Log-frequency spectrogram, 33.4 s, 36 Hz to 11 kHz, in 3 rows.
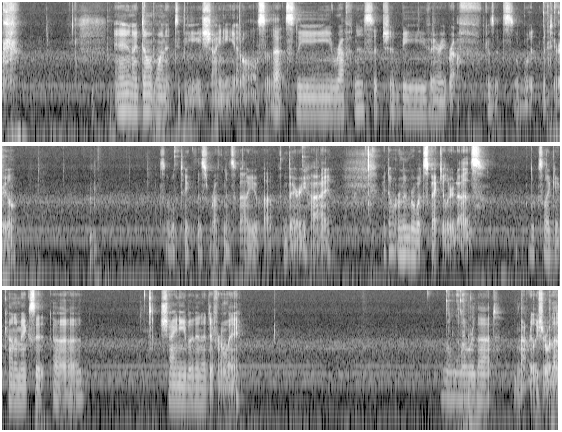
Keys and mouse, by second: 6.9-10.8 drag, 11.1 click, 11.3-12.9 middle drag, 14.7-17.2 drag, 18.5-31.2 drag, 31.4 click, 31.7-32.6 middle drag.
